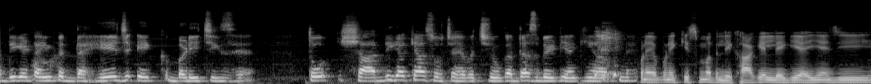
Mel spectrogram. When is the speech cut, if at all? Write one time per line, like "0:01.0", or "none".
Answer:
0:06.4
